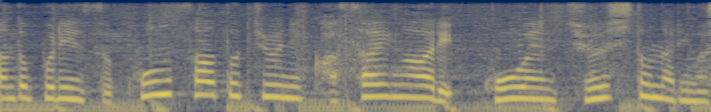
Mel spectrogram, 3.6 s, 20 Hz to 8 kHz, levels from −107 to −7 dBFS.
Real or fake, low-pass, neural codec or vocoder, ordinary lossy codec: real; 7.2 kHz; none; none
